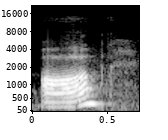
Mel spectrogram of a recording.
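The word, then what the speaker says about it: ㅏ: for us but you would pronounce it as aa it looks like this oh and then they have a fancy little picture and it had like an arrow hitting him and they said ah so that's way it's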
